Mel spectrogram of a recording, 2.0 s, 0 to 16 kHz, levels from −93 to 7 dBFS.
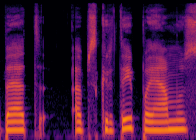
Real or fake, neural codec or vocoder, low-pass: real; none; 14.4 kHz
